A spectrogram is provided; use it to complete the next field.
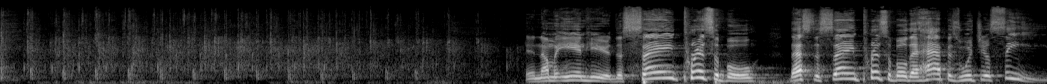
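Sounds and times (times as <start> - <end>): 
audience hand clapping: 0.0 - 5.3
speech: 5.2 - 10.4.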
